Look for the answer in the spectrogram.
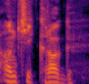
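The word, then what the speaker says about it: Antjie Krog: Alors, justement, l'écrivaine sud-africaine, afrikaner, comment on prononce Antje Krok? – Antje Krok, si vous voulez bien prononcer, mais on va dire Krok.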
